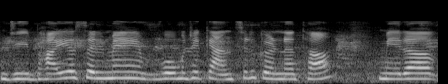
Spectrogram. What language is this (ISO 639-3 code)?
urd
